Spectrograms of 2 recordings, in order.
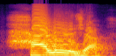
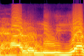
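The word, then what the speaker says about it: hallelujah: तरह से वर्ड है हैलेलुया तो ये हैलेलुया ठीक है हैलेलुया कहते हैं से लेलु ज नहीं कहते हैं हालेलुया राइट तो भले ही जे लिखा हुआ है पर पढ़ क्या जाता है य हालेलुया राइट ये है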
